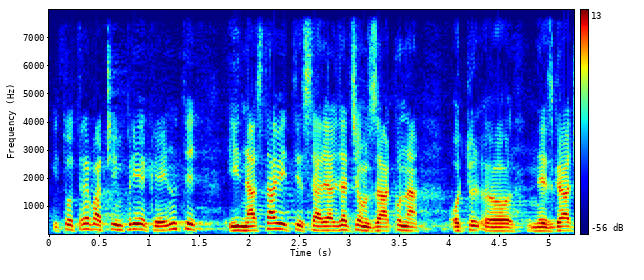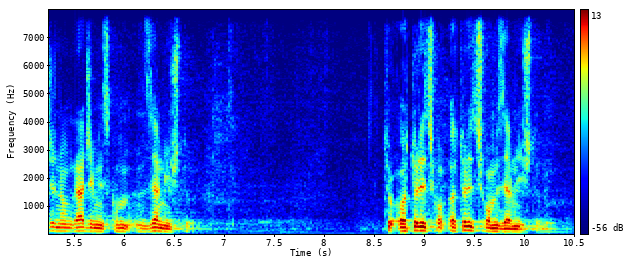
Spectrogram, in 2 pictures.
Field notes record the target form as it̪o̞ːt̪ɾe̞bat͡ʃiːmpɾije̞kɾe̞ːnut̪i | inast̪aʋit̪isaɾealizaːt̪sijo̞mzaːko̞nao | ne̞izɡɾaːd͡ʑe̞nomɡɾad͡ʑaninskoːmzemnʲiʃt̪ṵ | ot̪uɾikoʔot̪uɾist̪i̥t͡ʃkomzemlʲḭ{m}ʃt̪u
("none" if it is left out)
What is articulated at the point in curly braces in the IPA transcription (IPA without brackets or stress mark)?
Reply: none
